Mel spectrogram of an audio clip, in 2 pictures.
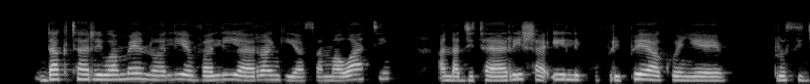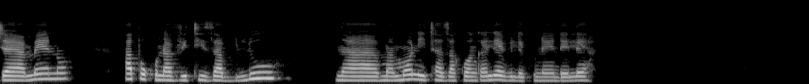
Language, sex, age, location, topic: Swahili, female, 25-35, Kisumu, health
